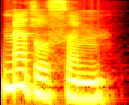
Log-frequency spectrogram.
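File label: "meddlesome", English, British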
